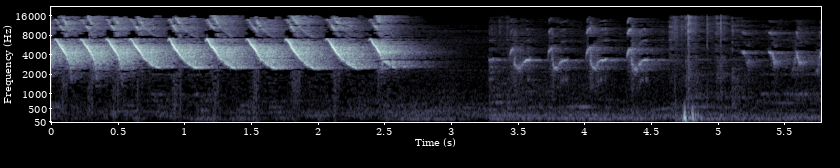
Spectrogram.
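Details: Five-month-old canary learning songs from tutor birds: loud rapid run of descending notes, brief quiet, then softer repeated chirps and a single click.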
